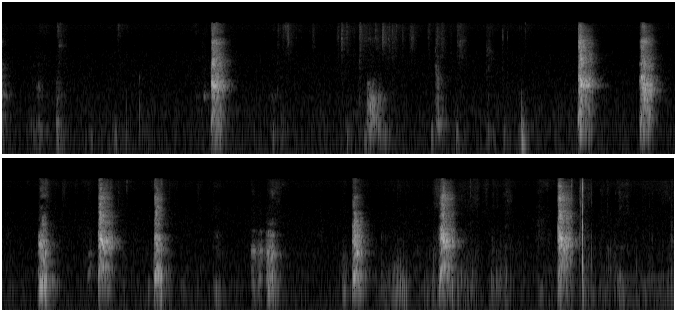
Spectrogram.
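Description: Small dogs barking during play-fighting: about a dozen short, sharp barks at irregular intervals, a few of them lower and weaker.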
